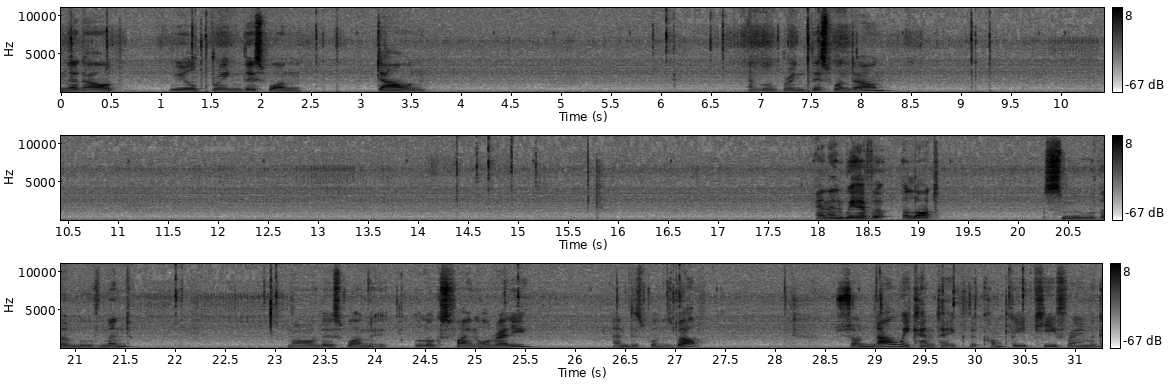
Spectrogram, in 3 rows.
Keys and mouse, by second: 1.5 g, 6.7-8.6 right drag, 7.7 g, 15.3-17.0 drag, 23.1-25.0 drag, 25.5-28.7 drag, 29.7-31.2 drag, 30.5-31.2 right drag.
